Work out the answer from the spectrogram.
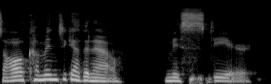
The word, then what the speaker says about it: Steere: For those who haven't picked up on this yet, Patricia signs her emails Miss Steere, but since her last name is not spelled Steer, it is Steere. Phonetically, it kind of comes out as Mystery.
